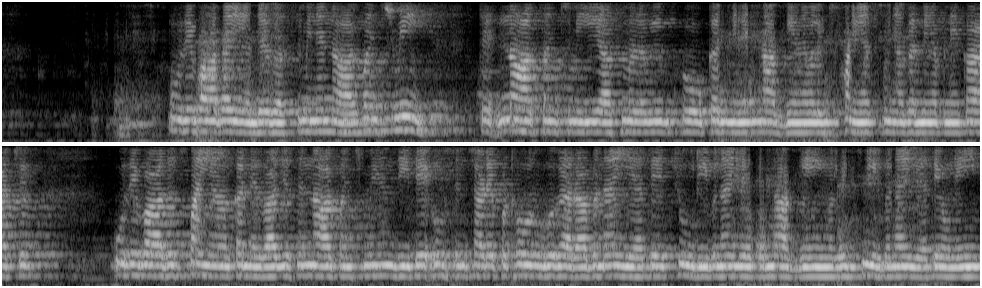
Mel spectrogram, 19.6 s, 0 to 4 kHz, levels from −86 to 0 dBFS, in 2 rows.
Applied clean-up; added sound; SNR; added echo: neural separator model SepFormer DNS4.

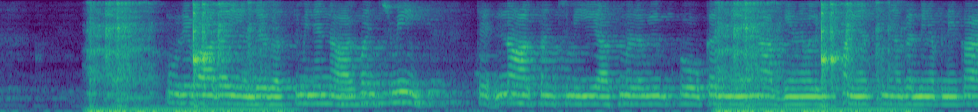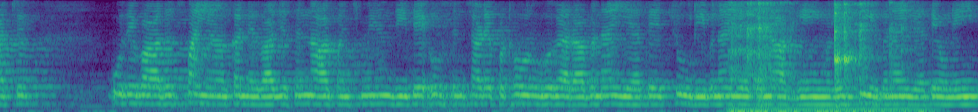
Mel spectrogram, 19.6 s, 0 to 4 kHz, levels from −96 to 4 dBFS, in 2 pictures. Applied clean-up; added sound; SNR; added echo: none; Cutlery, silverware / Dishes, pots, and pans; 2 dB; reverberation time 1.3 s.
